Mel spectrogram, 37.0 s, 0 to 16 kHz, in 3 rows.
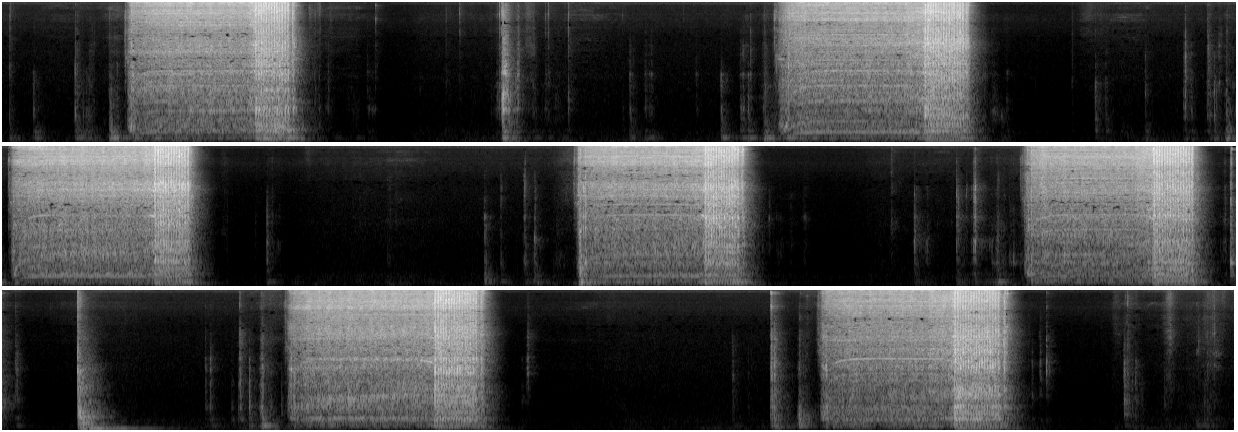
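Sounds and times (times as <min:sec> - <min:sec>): cordless drill motor whine: 0:01.3 - 0:02.9, 0:07.8 - 0:09.7, 0:12.4 - 0:14.2, 0:18.2 - 0:19.8, 0:22.6 - 0:24.3, 0:27.6 - 0:29.5, 0:32.9 - 0:34.8
short thump: 0:25.4 - 0:26.2.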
